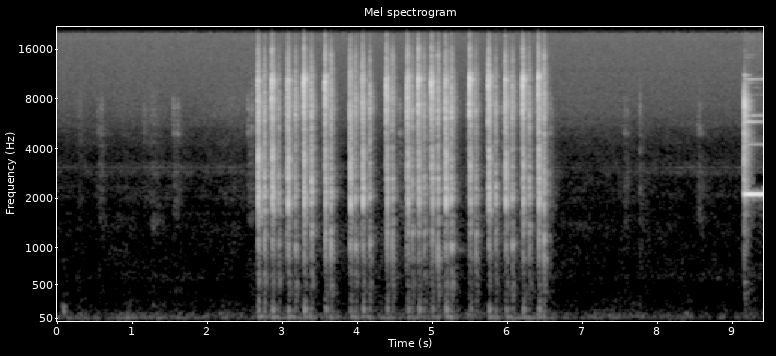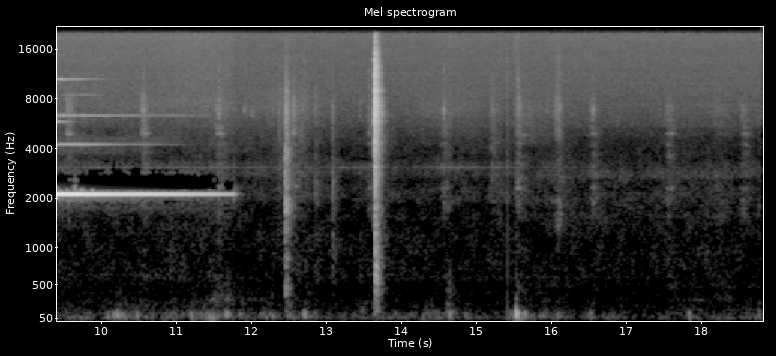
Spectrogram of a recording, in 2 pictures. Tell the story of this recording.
I typed on the keyboard at the desk when a phone notification rang and then I turned the light switch off.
